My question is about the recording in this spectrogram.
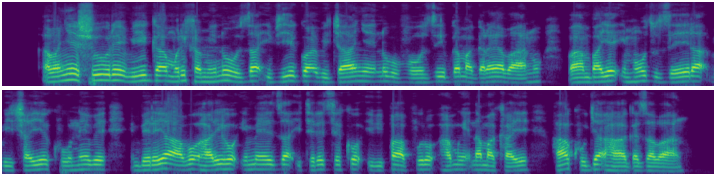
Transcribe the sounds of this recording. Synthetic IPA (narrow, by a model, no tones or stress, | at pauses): a̰βaɲe̞ʃuɾe̞βiːɡamuɾikaminuːzaʔivjiːɡwaβid͡ʒaːɲe̞nuβuvuːzibɡamaɡaɾajaβaːn̥hu | βaːmbaje̞ʔim̥huːzuze̞ːɾaβit͡ʃaje̞kʰuːn̥he̞βe̞ | imbe̞ɾe̞jaːβo̞ɦaɾiho̞ʔime̞ːzaʔitʰe̞ɾe̞t͡se̞kʰo̞ʔiβipaːpuɾo̞hamŋe̞namakʰaje̞ | hakʰuɟaɦahaɡazaβaːn̥hu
